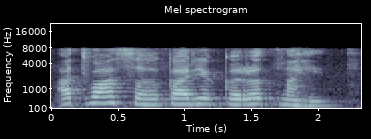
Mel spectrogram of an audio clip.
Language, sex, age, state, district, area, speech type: Marathi, female, 60+, Maharashtra, Pune, urban, spontaneous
